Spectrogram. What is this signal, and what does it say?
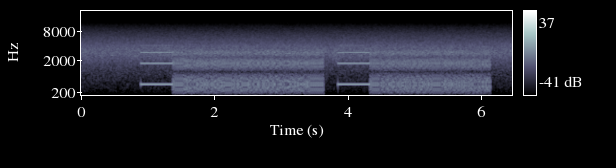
POCSAG pager data (1200 baud), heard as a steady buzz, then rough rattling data, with radio hiss and a squelch burst at the end.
